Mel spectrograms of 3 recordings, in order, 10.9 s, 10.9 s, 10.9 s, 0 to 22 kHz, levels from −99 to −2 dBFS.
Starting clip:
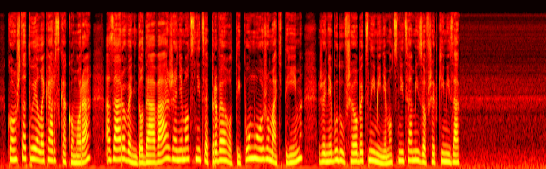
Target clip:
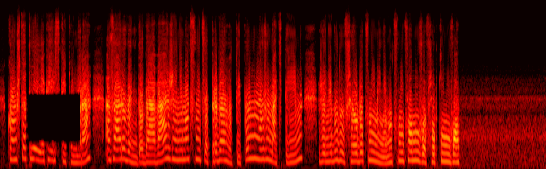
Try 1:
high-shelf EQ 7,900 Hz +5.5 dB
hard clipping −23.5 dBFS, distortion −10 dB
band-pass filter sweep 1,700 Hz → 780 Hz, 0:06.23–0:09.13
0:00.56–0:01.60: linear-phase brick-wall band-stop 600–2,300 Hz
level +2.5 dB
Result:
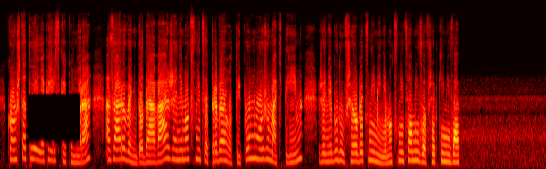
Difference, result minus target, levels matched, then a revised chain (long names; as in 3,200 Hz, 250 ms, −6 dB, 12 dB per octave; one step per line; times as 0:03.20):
hard clipping: distortion −5 dB
high-shelf EQ 7,900 Hz +5.5 dB
hard clipping −30.5 dBFS, distortion −5 dB
band-pass filter sweep 1,700 Hz → 780 Hz, 0:06.23–0:09.13
0:00.56–0:01.60: linear-phase brick-wall band-stop 600–2,300 Hz
level +2.5 dB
